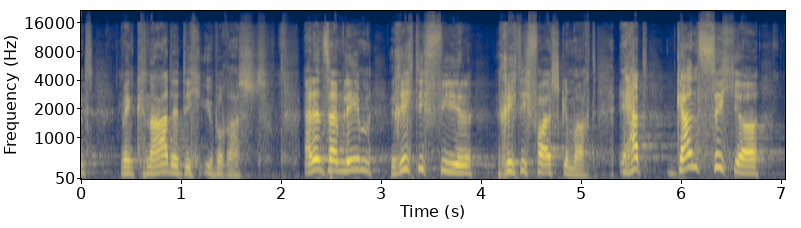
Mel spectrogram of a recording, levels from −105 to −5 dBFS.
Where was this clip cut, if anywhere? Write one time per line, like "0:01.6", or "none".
0:02.2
